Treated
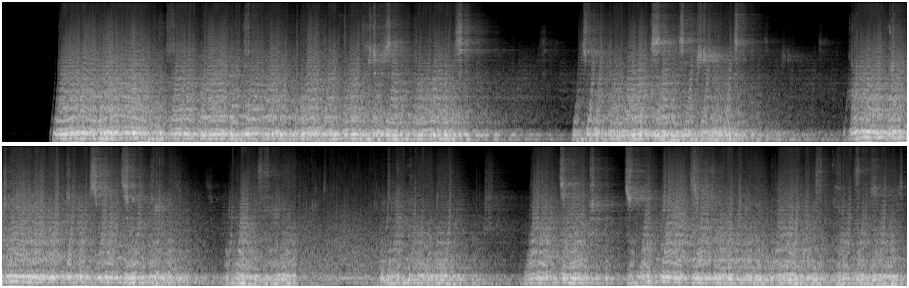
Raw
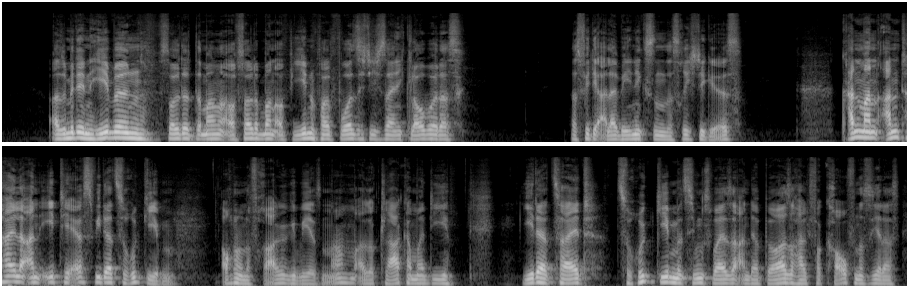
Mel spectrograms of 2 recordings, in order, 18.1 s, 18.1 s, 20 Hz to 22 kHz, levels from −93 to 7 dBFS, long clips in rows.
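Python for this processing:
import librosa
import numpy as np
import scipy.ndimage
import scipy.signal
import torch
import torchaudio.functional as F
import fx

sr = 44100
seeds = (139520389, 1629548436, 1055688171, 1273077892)

p1 = fx.level_steps(x, sr, step_db=12)
p2 = fx.low_shelf_res(p1, sr, hz=400.0, db=13.0, q=3.0)
p3 = 10.0 ** (-8.0 / 20.0) * np.tanh(p2 / 10.0 ** (-8.0 / 20.0))
p4 = fx.leveller(p3, sr, passes=5)
p5 = fx.dispersion(p4, sr, late='highs', ms=60.0, hz=1000.0)
p6 = p5 + fx.echo_banded(p5, sr, ms=841, feedback_pct=55, hz=2300.0, wet_db=-17, dry=0)
p7 = fx.room_shoebox(p6, sr, seeds[0], volume_m3=3700.0, walls='mixed', distance_m=3.0)
p8 = fx.clip_hard(p7, sr, threshold_db=-13.5, at=(11.98, 12.83), fade=0.02)
p9 = fx.upward_expand(p8, sr, threshold_db=-16.0, expansion=1.5)
y = p9 * librosa.db_to_amplitude(-8.0)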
